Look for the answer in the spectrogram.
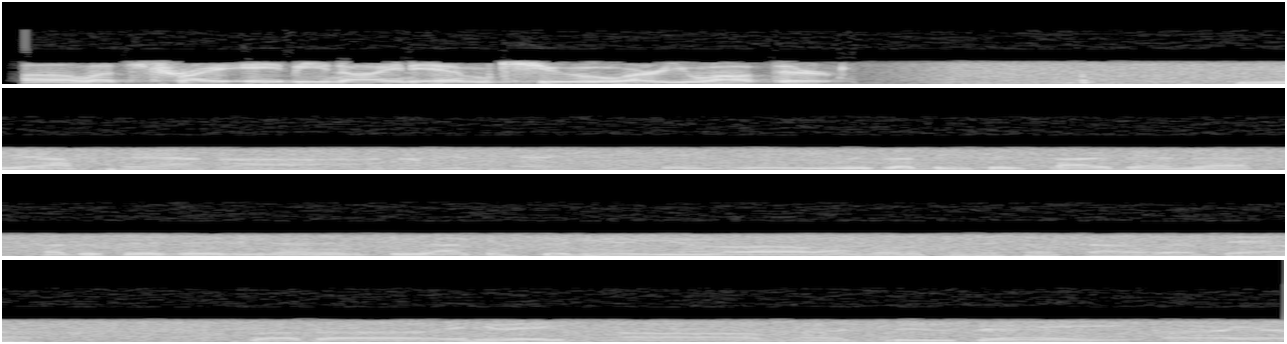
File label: Kenwood TS-830S & Kenwood TL-922A Amp; Normal, IL.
